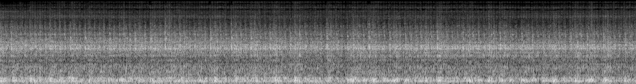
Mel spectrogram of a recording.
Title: Лодочный мотор стук шатуна на холостых. Москва.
